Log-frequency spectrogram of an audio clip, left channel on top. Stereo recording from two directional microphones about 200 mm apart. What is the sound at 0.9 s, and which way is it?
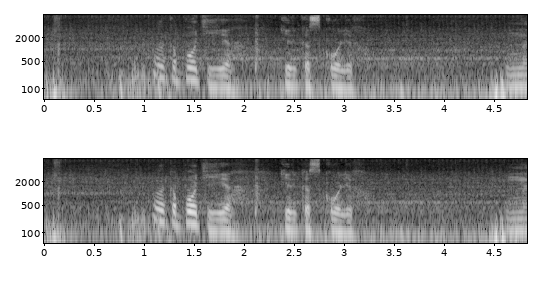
Speech, centre (ahead or behind).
